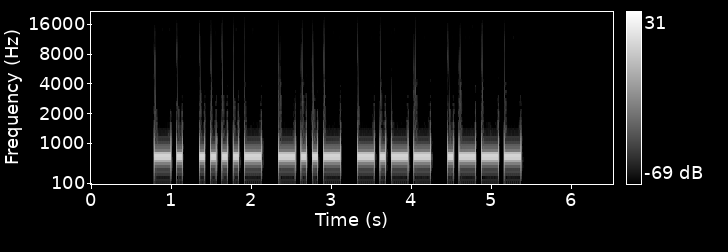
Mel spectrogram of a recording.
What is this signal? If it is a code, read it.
Morse code, heard as a keyed tone, about 17 wpm, 700 Hz. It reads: N4XYJ
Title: USA Call Signs - 5 Characters - 2x Character Spacing - 17wpm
